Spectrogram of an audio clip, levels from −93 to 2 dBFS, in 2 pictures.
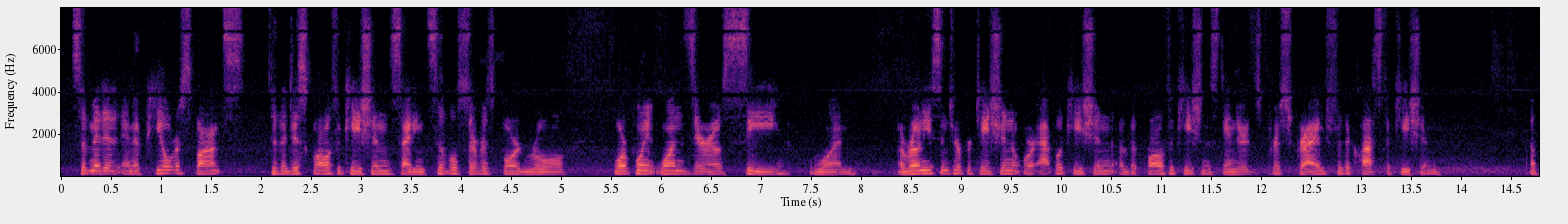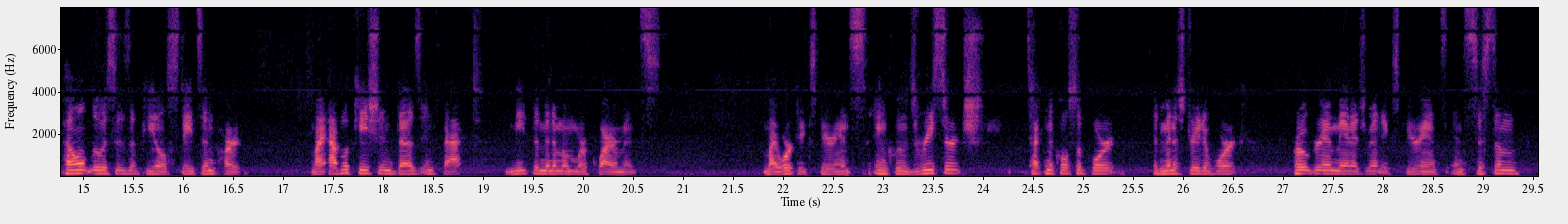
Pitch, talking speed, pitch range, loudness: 125 Hz, 110 wpm, 115-135 Hz, -33 LUFS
